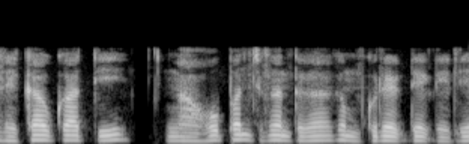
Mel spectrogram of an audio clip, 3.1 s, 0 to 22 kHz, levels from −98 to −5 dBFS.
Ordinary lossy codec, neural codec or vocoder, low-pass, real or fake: none; none; 5.4 kHz; real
